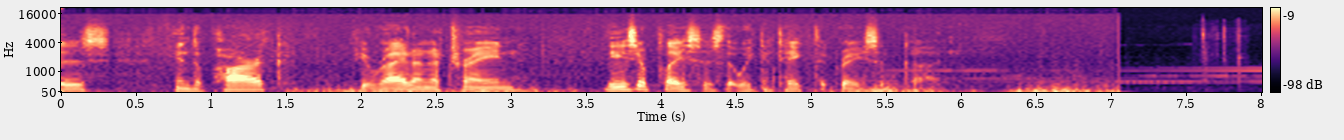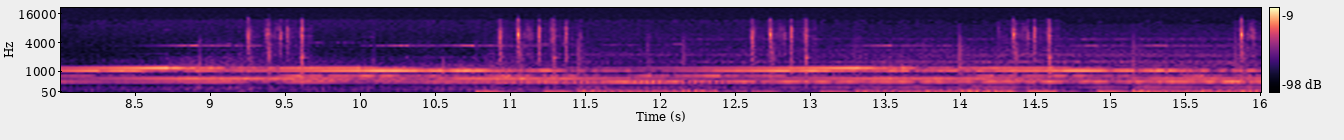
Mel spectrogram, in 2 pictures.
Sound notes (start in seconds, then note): 8.6 gentle music plays; 11.7 keyboard clacking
